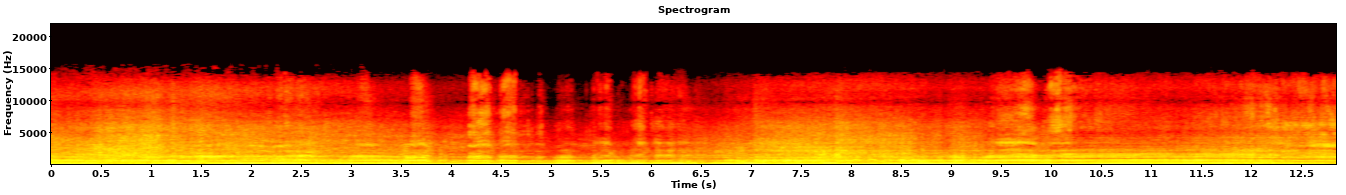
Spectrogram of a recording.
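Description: Classic car's engine revving hard and easing off as it is driven through a cone course: the pitch drops early on, holds low, then climbs again near the end.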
